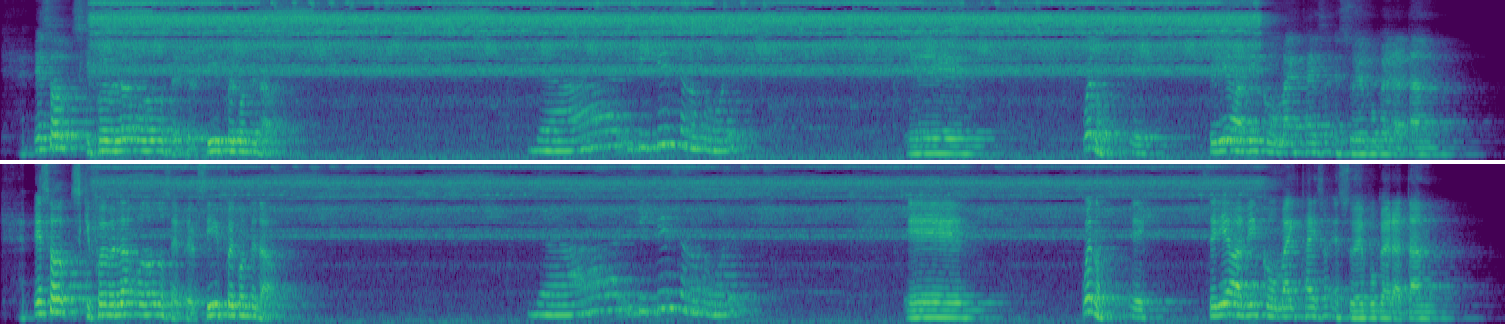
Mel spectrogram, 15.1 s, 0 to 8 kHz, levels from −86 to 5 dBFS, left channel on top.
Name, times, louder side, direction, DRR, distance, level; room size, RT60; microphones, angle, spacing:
voice 1, 0.0-2.8 8.5-9.7 10.0-10.3 10.8-11.5 12.0-14.3, right 3 dB, 80° right, 5 dB, 0.4 m, -22 dB
sound 1, 0.9-12.6, left 9 dB, 80° left, 0.3 m, -26 dB
voice 2, 5.3-7.4, left 1 dB, 15° left, 1 dB, 0.6 m, -26 dB
4.0 x 3.3 x 4.1 m, 1.2 s
head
